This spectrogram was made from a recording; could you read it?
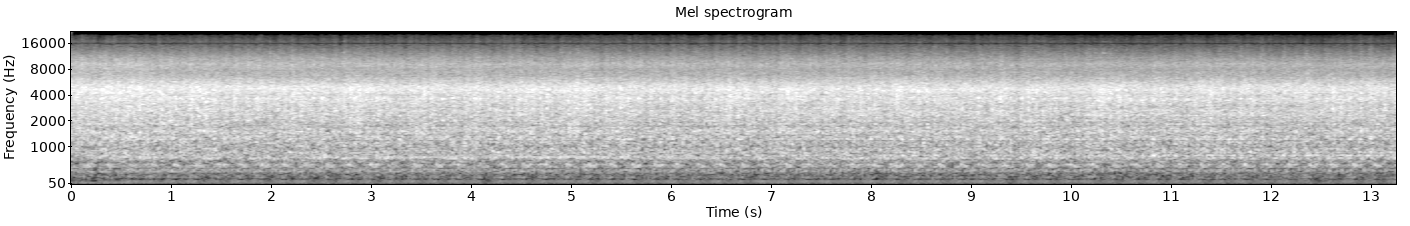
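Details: Mack CL713 truck, pre-emission V8 998 cubic inch diesel with Mack 13-speed, after winter repairs, just started in the shop: steady, even idle with a deep low rumble and no knocks or misses; sounds healthy.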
